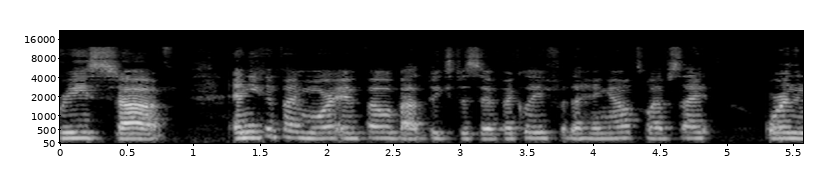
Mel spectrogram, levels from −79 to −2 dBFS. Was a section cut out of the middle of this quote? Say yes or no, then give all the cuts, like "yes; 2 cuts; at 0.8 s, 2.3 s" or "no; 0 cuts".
yes; 2 cuts; at 2.8 s, 4.4 s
